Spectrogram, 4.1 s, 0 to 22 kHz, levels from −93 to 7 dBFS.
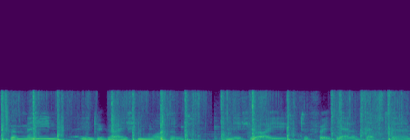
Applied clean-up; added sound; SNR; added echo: none; Run; 2 dB; reverberation time 0.4 s.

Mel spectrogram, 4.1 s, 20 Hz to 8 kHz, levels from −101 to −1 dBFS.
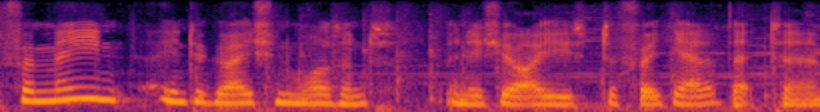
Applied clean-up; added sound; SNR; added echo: none; none; none; none.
